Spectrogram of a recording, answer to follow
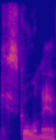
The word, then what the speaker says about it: Scholomance: everything that I saw everything that I saw was like skola man but then again there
